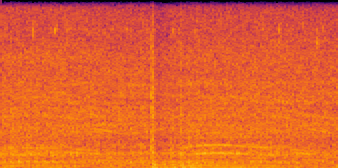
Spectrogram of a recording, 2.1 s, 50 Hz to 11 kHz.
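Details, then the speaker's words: Severe misfire on a 3.7 V6 Dodge Dakota towed back in still warm, with steam and smoke reported: rough running with hard popping back through the intake from at least one cylinder. "hear that we're misfiring real bad on at least one cylinders one whoa one one cylinder and it's popping through the intake pretty hard"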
